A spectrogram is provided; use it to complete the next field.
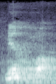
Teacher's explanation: dilebur mirro dihilangkan Nun sukunnya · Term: idgam bila gunna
